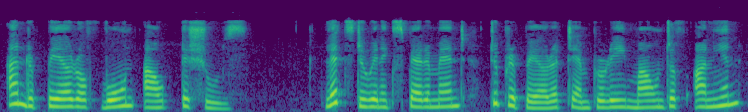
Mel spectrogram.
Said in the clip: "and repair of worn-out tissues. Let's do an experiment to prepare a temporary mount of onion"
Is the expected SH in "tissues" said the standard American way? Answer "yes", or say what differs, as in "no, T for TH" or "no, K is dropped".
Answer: yes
